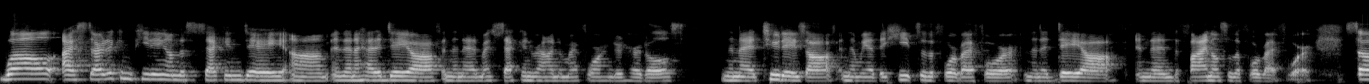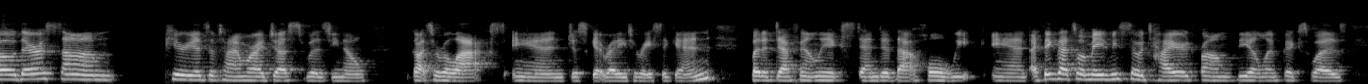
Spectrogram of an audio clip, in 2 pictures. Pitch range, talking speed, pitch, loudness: 170-205 Hz, 225 wpm, 180 Hz, -20 LUFS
